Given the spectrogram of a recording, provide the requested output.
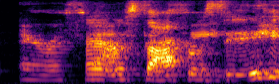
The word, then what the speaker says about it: aristocracy: Okay. So, aristocracy. There we go. It's the right emphasis on the wrong syllable.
